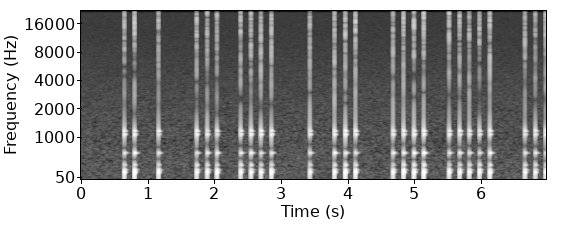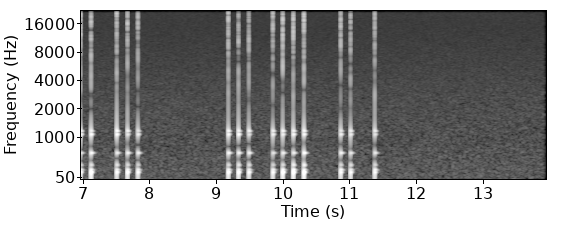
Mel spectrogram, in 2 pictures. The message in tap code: FOCUS OF

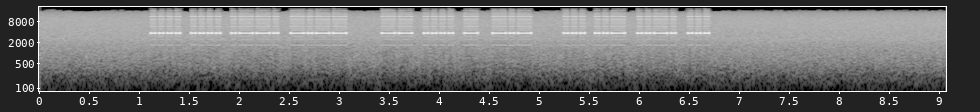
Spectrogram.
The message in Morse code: HHPY MHTK SUFS

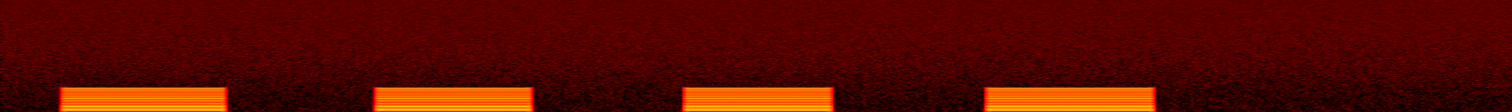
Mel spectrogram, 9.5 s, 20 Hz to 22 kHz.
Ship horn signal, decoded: 4 short

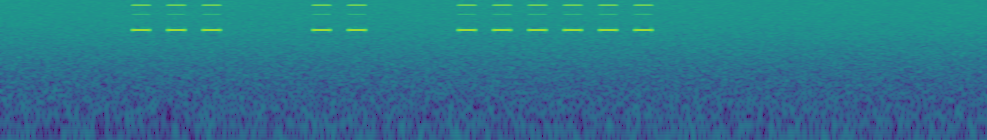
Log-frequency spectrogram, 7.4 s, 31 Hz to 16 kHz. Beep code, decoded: 3-2-6

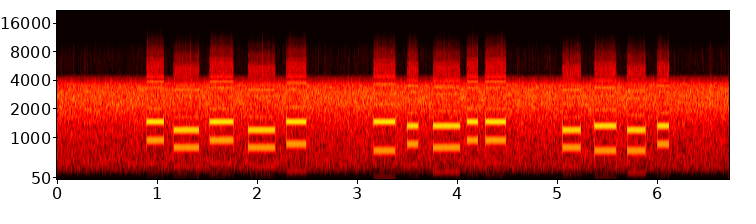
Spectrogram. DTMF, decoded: #4#49 385## 4218

